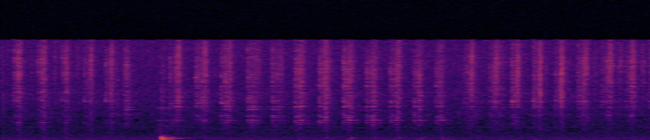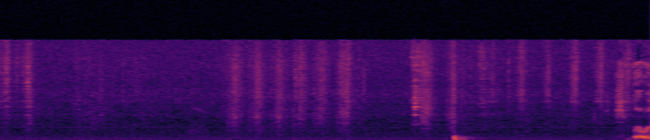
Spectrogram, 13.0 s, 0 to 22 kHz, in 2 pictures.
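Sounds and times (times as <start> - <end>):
paintbrush bristles scratching: 10.8 - 13.0.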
